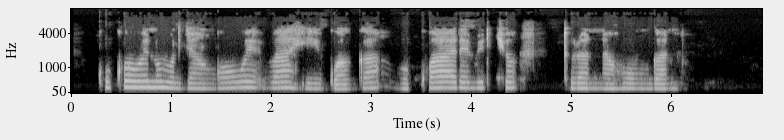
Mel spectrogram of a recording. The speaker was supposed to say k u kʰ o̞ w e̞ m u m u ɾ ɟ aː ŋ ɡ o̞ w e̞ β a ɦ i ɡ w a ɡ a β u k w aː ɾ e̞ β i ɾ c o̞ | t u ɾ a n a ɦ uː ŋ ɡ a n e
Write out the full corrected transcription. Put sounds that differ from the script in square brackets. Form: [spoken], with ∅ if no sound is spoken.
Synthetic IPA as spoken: k u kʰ o̞ w e̞ [n] u m u ɾ ɟ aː ŋ ɡ o̞ w e̞ β a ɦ i ɡ w a ɡ a β u k w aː ɾ e̞ β i ɾ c o̞ | t u ɾ a n a ɦ uː ŋ ɡ a n [a]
